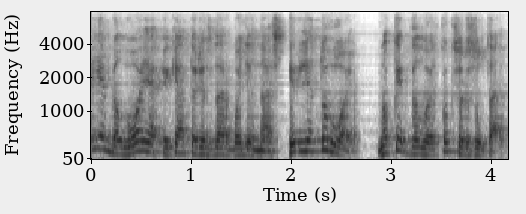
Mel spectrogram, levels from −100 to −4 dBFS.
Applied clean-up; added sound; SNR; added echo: neural separator model SepFormer DNS4.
